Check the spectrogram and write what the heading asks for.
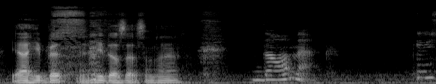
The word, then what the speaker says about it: domek: Domek.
